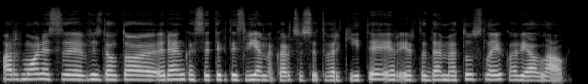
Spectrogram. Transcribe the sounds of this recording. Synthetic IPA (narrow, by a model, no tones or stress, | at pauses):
ɐrʒmoːnʲeːsʋʲɪzʲd̪ʲeːlˠt̪oːɾʲɛŋkɐsʲɪt̪ʲɪkt̪ɐɪsʋʲiɛnɐkɐrt̪sʊsʲɪt̪ʋɐɾʲkʲiːt̪ʲɪɪɾɪɾt̪ɐd̪ɐmʲɛt̪ʊslˠɐɪkoːʋʲeɛlˠlˠɐ̰ʊkt̪ʲ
